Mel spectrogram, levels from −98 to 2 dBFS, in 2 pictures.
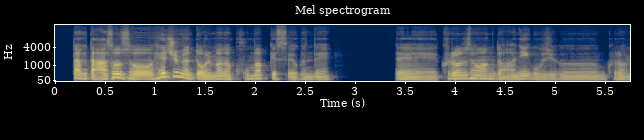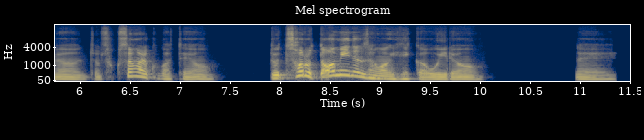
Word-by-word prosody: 딱 155 -6 +4
나서서 135 -10 +5
해주면 205 - +4
또 - - +4
얼마나 110 +1 0
고맙겠어요. 120 -3 -3
근데 100 -1 -8 0.6
네. 100 -3 -3
그런 145 +2 +2
상황도 135 -7 -1
아니고 105 0 -5
지금 95 0 -8
그러면 105 -2 -7
좀 100 0 -14
속상할 220 - -1
것 - - -19
같아요. 100 -2 -8 0.5
또 150 0 +4
서로 265 - +4
떠미는 270 -6 +6
상황이니까 115 - -3
오히려. 100 -1 -4 0.9
네. 95 -1 -10
110 Hz, 285 characters per minute, -24 LUFS, 100-145 Hz, 0.9 s, 떠미는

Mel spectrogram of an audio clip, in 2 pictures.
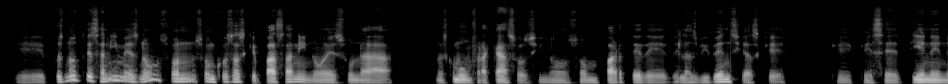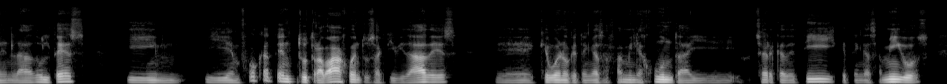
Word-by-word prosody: eh, 95 +1 -11
pues, 120 - -2
no 205 -1 +2
te 185 0 +2
desanimes, 160 -8 0
¿no?, 210 +9 0
son 65 - 0
son 125 - -1
cosas 120 0 -2
que - - -6
pasan 115 +4 +3
y 110 - -1
no 100 +1 -4
es 100 -2 -6
una 100 -4 -2 0.4
no - - -9
es 100 - -12
como 105 -1 +3
un 100 - -2
fracaso, 95 0 -1
sino 100 0 -9
son 95 +2 -8
parte 100 +1 -1
de 95 -1 -7
de 105 +2 -12
las 100 -1 -5
vivencias 115 +2 -1
que - - -10 0.4
que 100 -1 -13
que 100 -2 -10
se 95 -1 -5
tienen 105 +1 +2
en 95 0 -8
la 95 - -3
adultez. 110 +6 +1 0.4
Y 100 -1 -3 0.5
y 100 -1 -4
enfócate 160 - -4
en 125 -2 +4
tu 110 -1 +4
trabajo, 115 +5 +7
en 110 - +1
tus 100 -2 -11
actividades, 105 +4 0 0.3
eh, 95 -2 -11
qué 105 - -1
bueno 105 -1 +5
que 95 - -6
tengas 95 0 -6
a - - -15
familia 105 +1 -4
junta 105 -5 +4
y 90 -1 -15 0.2
cerca 100 -1 -4
de 95 -1 -7
ti, 125 +3 +2
que - - -11
tengas 95 +1 -12
amigos, 110 -1 +5
100 Hz, 185 wpm, -23 LUFS, 95-110 Hz, 0.5 s, trabajo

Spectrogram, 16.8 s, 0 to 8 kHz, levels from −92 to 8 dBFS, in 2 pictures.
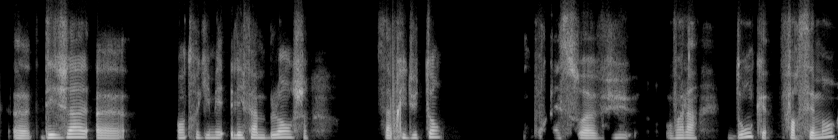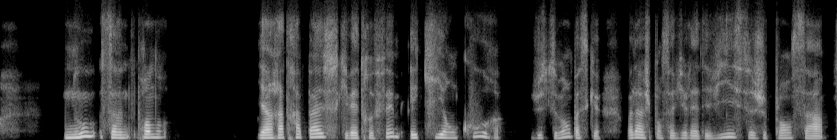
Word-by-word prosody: heu, 135 -1 +2
déjà, 180 +3 +5
heu, 70 -1 +1 0.5
entre 150 +1 -3
guillemets, 155 0 -3
«les 155 - +2
femmes 155 0 +1
blanches», 175 +3 +1 0.7
ça - - -1
a - - -8
pris 165 - +2
du 160 0 -4
temps 190 +1 0 0.9
pour - - -16
qu'elles 145 - -12
soient 145 0 +1
vues 155 +3 -9 0.4
voilà, 150 +1 0 0.3
donc 175 - -1
forcément, 155 +8 +1 0.7
nous, 200 +10 +6
ça 175 -5 +3
va 160 - +4
nous - - -3
prendre 175 -1 +2 0.9
il - - -1
y - - +11
a - - +11
un - - +6
rattrapage 180 +4 +3
qui - - -4
va 145 - +6
être 145 0 -2
fait 205 +9 0
m 215 - -1
et 165 - +4
qui 175 +1 -1
est - - +7
en 155 -1 -3
cours 215 +1 -4 0.3
justement 150 +6 -4
parce 145 - -2
que, 130 - -3 0.3
voilà, 160 +2 +4
je 155 - -3
pense 140 - -8
à - - 0
Viola 135 -2 -3
Davis, 165 +7 -4
je 145 - -1
pense 145 -1 -5
à 130 -1 +3
160 Hz, 185 wpm, -23 LUFS, 145-175 Hz, 0.9 s, y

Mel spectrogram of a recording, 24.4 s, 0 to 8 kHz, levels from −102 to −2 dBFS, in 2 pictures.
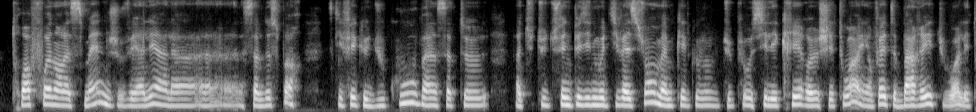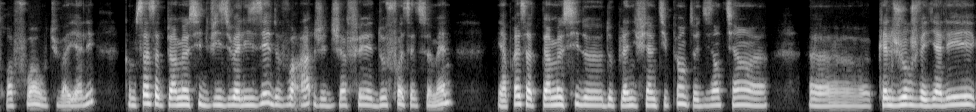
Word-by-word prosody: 3 195 0 +3
fois 210 +2 +2
dans 200 -2 +2
la 180 -1 +1
semaine, 210 +7 0
je 190 +2 -7
vais 175 0 -2
aller 175 +5 0
à 210 -3 +1
la 180 -1 -2
à 180 - -7 0.2
l - - -11
à - - -12
la 180 - -9
salle 175 +1 -1
de 185 - -1
sport». 210 +3 -3 0.3
Ce - - -22
qui 195 - -6
fait 200 +3 +1
que 190 - -2
du 175 +1 -2
coup 245 +8 0
bah, 190 -4 +1
ça 180 0 -2
te 190 +1 -4 0.3
bah 170 - 0
tu 160 - -17
tu 195 -4 -4
te 185 - -11
fais 210 - +3
une 195 -1 +6
petite 195 +1 +2
motivation, 195 +5 +3
même 190 -7 +4
quelques 185 0 -3 0.3
tu 175 - -7
peux 180 - -7
aussi 190 +1 -1
l'écrire, 185 +3 +2
heu, 175 0 +4
chez 170 0 -3
toi 215 +6 0
et 180 -3 -2
en 160 - -4
fait, 215 +1 +3
heu, - - -1
barrer 185 +6 +4
tu - - -13
vois 95 +4 +1
les 135 +11 -2
3 175 +1 -6
fois 115 -10 -2
où 185 - -5
tu 180 +2 -16
vas - - -4
y - - -1
aller. 245 +10 -3 0.3
Comme 190 -3 -5
ça, 235 +6 +6
ça 230 -1 +4
te - - -9
permet 200 0 +4
aussi 200 +3 0
de 185 - -3
visualiser, 195 +4 +1
de 205 -2 -1
voir: 195 0 -3
«Ah 210 +3 -2
j'ai 185 -4 -6
déjà 190 +2 -3
fait 200 -2 -4
2 190 +3 -3
fois 195 - -1
cette 185 -1 -6
semaine» 100 - -2 0.6
et - - -1
après, 160 +8 +3
ça 205 -3 +4
te - - -20
permet 195 +1 +5
aussi 220 +4 0
de 190 -1 0
de 190 - -1
planifier 180 +1 0
un 185 - +2
petit 185 +1 -8
peu 190 +6 -3
en 225 - +1
te 195 - -6
disant: 180 +3 -2
«Tiens, 195 -3 -1
heu - - -10 0.5
heu, 90 - -3
quel 190 -1 +3
jour 200 +3 +5
je 195 - -2
vais 185 -2 +3
y 185 +2 +1
aller?» 205 +4 +3
190 Hz, 245 wpm, -20 LUFS, 180-200 Hz, 0.6 s, une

